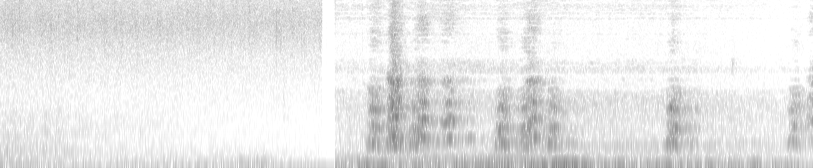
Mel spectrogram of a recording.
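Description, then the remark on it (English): Dogs bark in a rapid cluster of loud yelps, then a single bark trails after, all over a steady roar of hurricane rain and wind throughout, in a trailer for Hurricane-ine, a 'hurricane of dogs', coming to the Sci-Fi Channel. “It's Hurricane-ine, a hurricane of dogs.”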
